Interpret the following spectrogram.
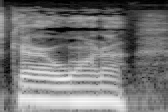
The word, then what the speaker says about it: Caruana: And Caruana said to me, okay, the name's Caruana, rhymes with marijuana.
